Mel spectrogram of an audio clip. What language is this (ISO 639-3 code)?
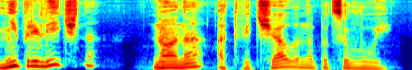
rus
